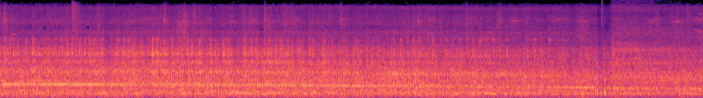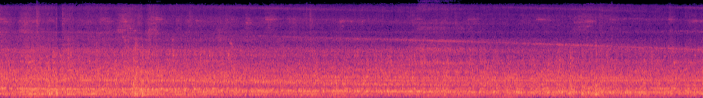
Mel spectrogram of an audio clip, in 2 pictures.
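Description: MTR East Rail Line electric train running, heard inside the passenger car. The wheels and running gear make a dense rumble, with a whine that slowly falls in pitch. The sound grows gradually quieter as the train slows on its approach to the next station.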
